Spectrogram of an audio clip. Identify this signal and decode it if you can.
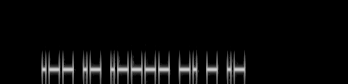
Morse code, heard as a keyed tone, about 34 wpm, 700 Hz. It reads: WA1NTA
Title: Call Signs Repeated 2x - 35wpm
